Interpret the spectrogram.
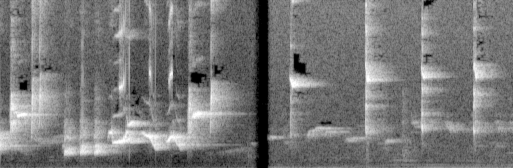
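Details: White-rumped shama singing in a training recording meant to provoke replies: rich warbled whistles swooping up and down, then a pause and sparse sharp high chips about every half second over faint low hum.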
